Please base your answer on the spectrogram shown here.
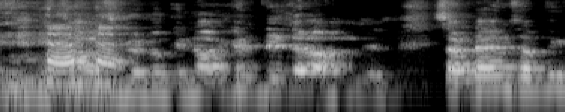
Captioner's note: laughs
